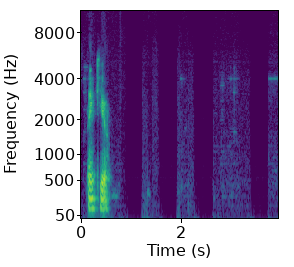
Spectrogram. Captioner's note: pause 00:46:40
